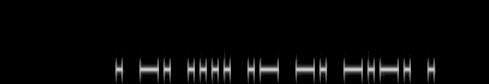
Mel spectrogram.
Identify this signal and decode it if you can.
Morse code, heard as a keyed tone, about 20 wpm, 700 Hz. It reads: ENHANCE
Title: Seven Letter Words - 20wpm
